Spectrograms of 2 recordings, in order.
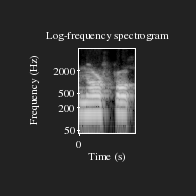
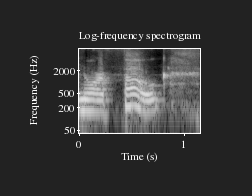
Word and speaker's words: Norfolk: it in the maps they misspelled it like norfolk virginia so if you're from norfolk you call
